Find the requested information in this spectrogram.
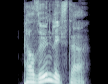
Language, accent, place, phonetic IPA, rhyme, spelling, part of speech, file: German, Germany, Berlin, [pɛʁˈzøːnlɪçstɐ], -øːnlɪçstɐ, persönlichster, adjective, De-persönlichster.ogg
- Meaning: inflection of persönlich: 1. strong/mixed nominative masculine singular superlative degree 2. strong genitive/dative feminine singular superlative degree 3. strong genitive plural superlative degree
